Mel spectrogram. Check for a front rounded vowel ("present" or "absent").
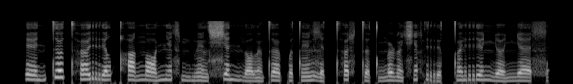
present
